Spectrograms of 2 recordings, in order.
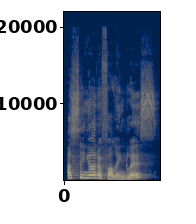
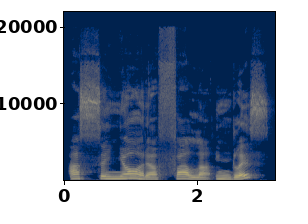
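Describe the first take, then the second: First: Said in the usual way. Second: Slow, drawn-out model question; slow teaching repetition. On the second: Shown as a demonstration. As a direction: stretch "A senhora fala inglês" out syllable by syllable. Teacher repeats phrase slowly for learners. (slowed right down for language learners)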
